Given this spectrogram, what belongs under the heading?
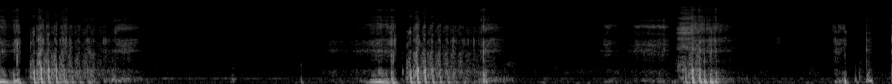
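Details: Kerry Beagle dog snoring while dreaming: three loud, rough, rattling breath sounds a few seconds apart during sleep, with quiet pauses between.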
